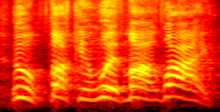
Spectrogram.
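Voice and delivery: retold outraged accusation; imitated angry accuser. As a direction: throw it out like an irate husband. Same yelling stranger quoted again.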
